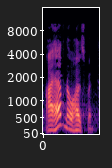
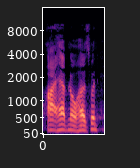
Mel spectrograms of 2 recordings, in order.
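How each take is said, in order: First: Said in the usual way. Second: Echoed back with a rising, teasing lift; knowing echo. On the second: Retold or imitated. Jesus repeats the woman's words, teasing. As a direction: hand her own words back, amused.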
